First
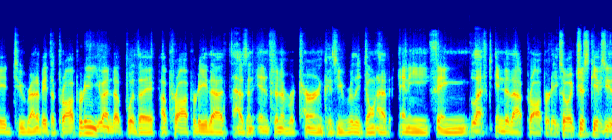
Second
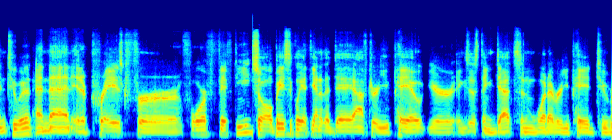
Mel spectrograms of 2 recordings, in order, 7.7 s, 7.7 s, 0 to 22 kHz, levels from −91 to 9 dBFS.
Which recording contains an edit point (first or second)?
second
